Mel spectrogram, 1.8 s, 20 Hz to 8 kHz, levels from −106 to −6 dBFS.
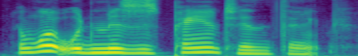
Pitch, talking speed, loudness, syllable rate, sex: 210 Hz, 200 wpm, -17 LUFS, 4.4 syllables/s, female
